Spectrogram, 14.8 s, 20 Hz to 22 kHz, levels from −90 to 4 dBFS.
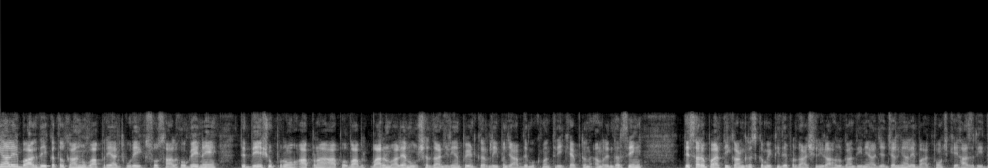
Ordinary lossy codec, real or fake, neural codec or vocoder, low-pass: none; fake; codec, 16 kHz, 4.8 kbps, FACodec; 7.2 kHz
